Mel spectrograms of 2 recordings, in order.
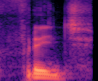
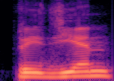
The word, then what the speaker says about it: Phryges: तो हिंदी में इसको हम फ्रिज बोल सकते हैं।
